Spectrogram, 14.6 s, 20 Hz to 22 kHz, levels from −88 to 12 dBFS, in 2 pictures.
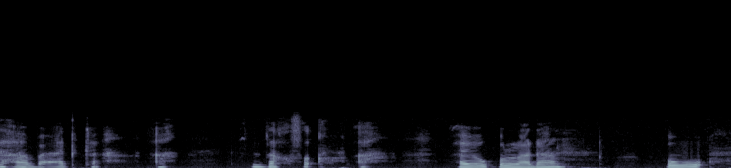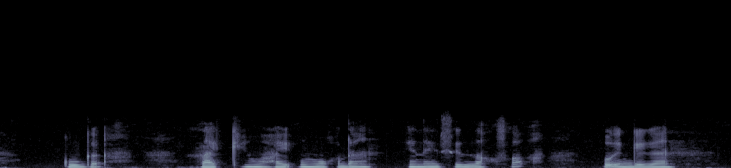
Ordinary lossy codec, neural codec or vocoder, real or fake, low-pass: none; none; real; none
